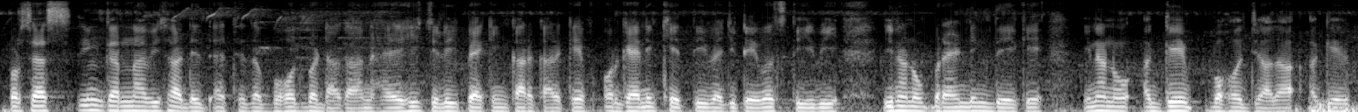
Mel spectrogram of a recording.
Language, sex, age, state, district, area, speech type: Punjabi, male, 18-30, Punjab, Kapurthala, urban, spontaneous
